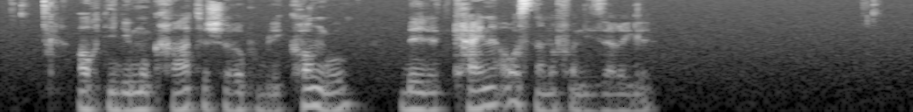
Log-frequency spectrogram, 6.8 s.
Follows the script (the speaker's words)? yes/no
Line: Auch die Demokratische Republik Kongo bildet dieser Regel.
no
